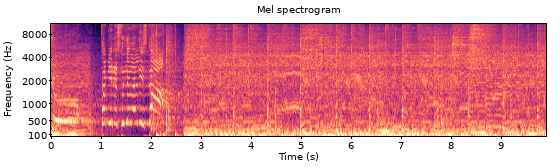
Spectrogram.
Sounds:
Musical instrument, Singing, Music, Percussion, Heavy metal

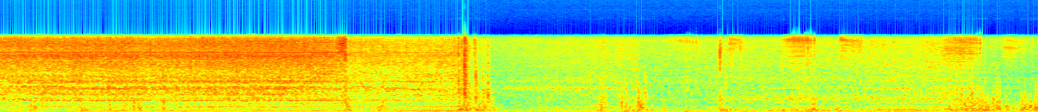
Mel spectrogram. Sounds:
Vehicle, Water vehicle

